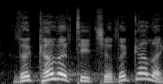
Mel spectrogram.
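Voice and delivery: pupils calling out the answer, voice put on; imitated eager students. Students answer the teacher's question, in a put-on eager pupil voice. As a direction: answer teacher like a keen class in chorus.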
